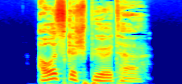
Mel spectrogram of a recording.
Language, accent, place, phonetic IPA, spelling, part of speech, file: German, Germany, Berlin, [ˈaʊ̯sɡəˌʃpyːltɐ], ausgespülter, adjective, De-ausgespülter.ogg
- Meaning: inflection of ausgespült: 1. strong/mixed nominative masculine singular 2. strong genitive/dative feminine singular 3. strong genitive plural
